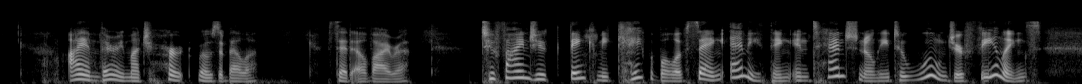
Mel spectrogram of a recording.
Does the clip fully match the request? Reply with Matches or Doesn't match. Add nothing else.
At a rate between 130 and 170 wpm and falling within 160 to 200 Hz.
Matches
